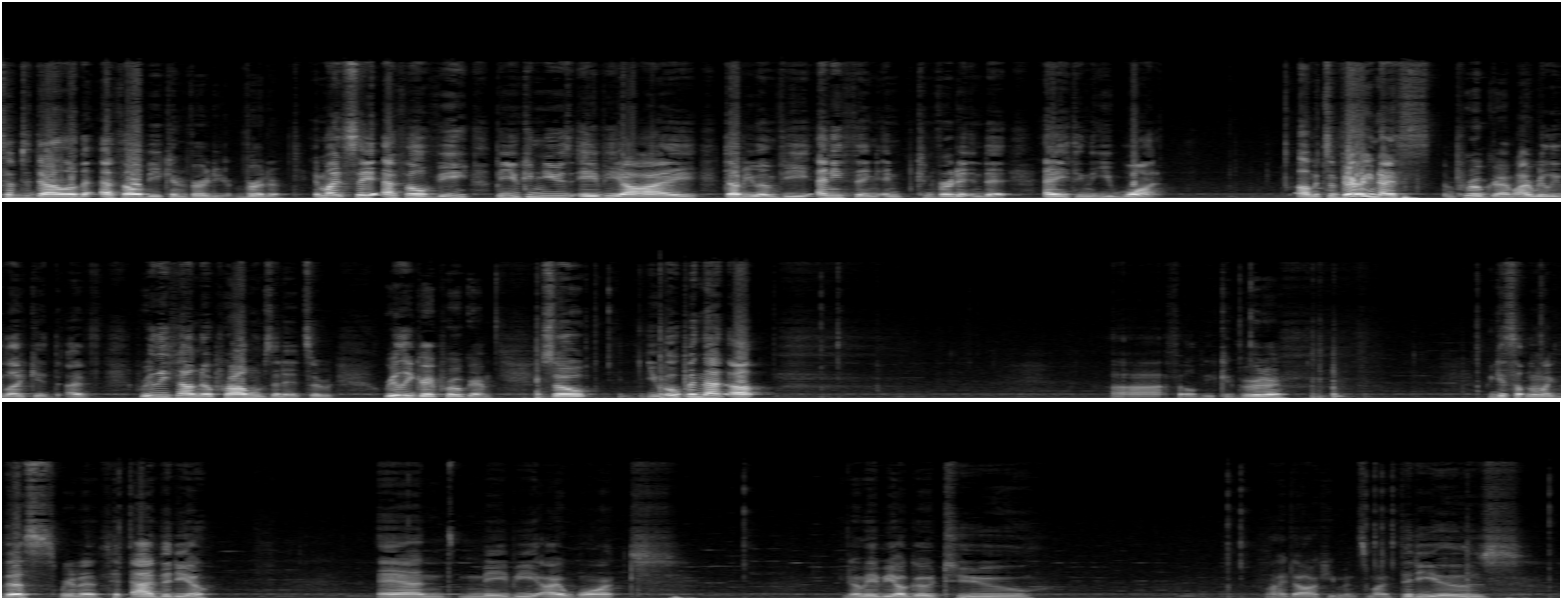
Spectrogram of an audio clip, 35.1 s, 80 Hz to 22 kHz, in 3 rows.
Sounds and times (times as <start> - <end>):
Speech: 0.0 - 8.7, 9.6 - 17.4, 20.0 - 21.4, 22.9 - 25.0, 26.2 - 28.4, 29.7 - 31.2, 32.9 - 34.9.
